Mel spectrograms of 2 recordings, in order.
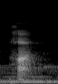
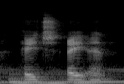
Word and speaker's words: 한: block like this word Han. If we separate it, we will get three different parts. Each letters we can think they are H A N. And we put them together, we will get Han.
